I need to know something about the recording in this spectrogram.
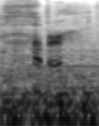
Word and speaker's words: Hooper: i'm here in hooper nebraska whereas the locals probably pronounce it hubber this is a pretty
